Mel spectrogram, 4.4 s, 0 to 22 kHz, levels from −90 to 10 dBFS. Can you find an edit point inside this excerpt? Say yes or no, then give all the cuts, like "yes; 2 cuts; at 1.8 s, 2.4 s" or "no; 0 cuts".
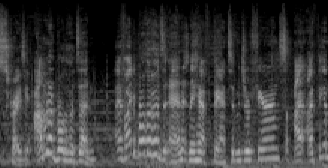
yes; 1 cut; at 1.6 s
